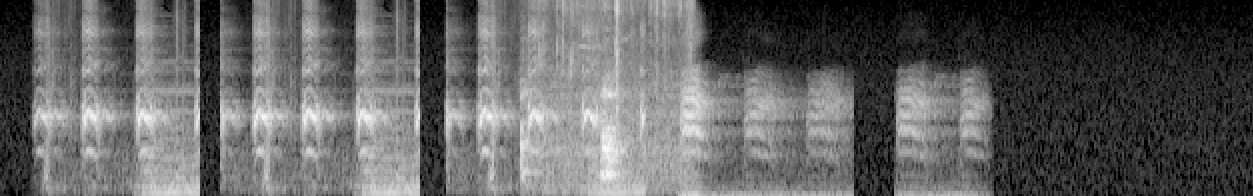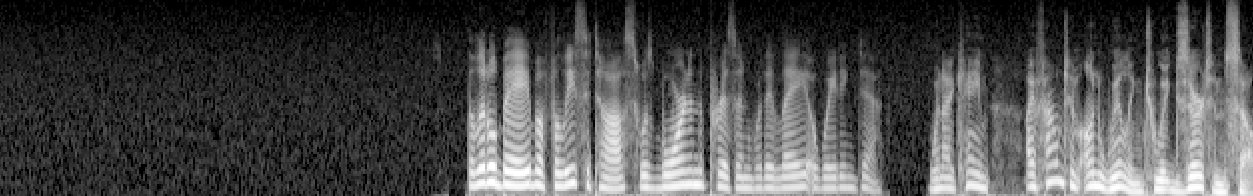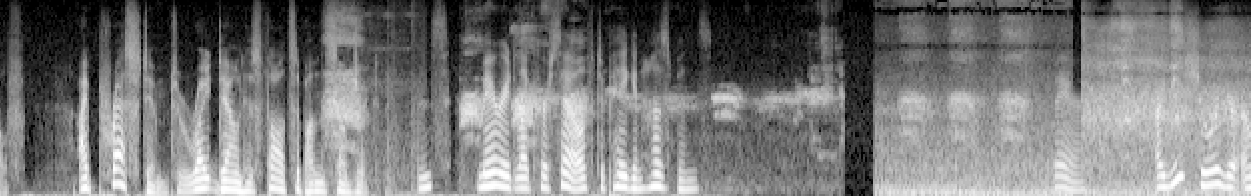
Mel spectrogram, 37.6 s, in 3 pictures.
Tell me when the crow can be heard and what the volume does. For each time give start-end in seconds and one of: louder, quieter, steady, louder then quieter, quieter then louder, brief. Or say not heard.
0.3-9.9 quieter
28.2-37.5 quieter then louder.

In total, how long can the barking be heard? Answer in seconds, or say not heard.
2 s.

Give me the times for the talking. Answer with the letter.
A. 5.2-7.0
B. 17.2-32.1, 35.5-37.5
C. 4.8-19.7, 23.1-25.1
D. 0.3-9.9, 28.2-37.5
B.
